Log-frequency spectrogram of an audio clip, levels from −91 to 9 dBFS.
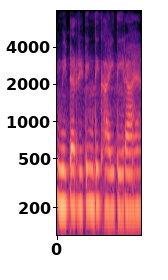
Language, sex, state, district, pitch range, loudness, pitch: Hindi, female, Chhattisgarh, Raigarh, 190-205 Hz, -14 LUFS, 200 Hz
